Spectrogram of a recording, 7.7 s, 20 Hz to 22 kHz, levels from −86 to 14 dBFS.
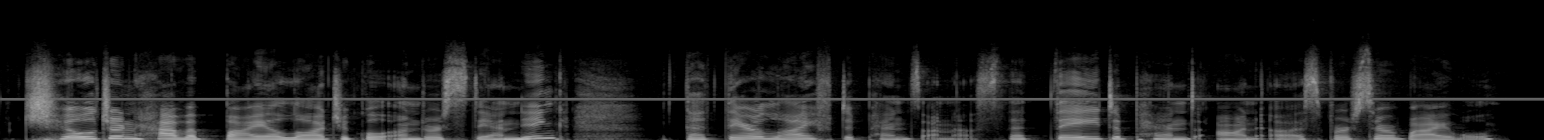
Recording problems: high-pitched whine; noticeable; throughout; 6.5 kHz, 20 dB below the speech

